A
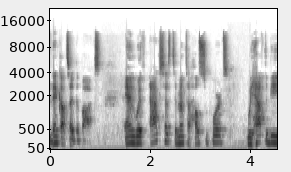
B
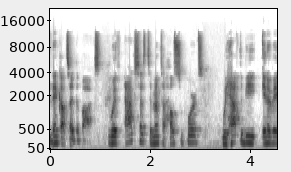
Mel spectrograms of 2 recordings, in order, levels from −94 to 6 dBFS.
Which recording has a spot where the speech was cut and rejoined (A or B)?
B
